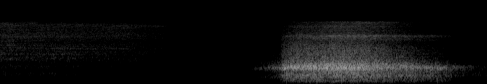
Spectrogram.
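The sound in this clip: A person takes a deep breath: a soft, airy inhale hisses for a couple of seconds, a short silence follows, then a louder, fuller exhale rushes out and slowly fades.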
